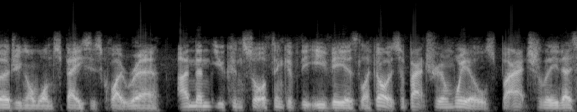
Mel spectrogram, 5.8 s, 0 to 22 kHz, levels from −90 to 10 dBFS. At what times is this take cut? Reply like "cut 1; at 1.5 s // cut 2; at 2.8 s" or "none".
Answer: none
